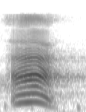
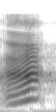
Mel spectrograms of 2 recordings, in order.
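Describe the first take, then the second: First: The syllable is said with a level tone. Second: The syllable is said with a high rising tone. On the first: The speaker calls it right. "Ví dụ như mình niệm Nam Mô A" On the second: The speaker calls it wrong. "mà cũng phải là á"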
